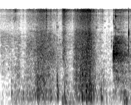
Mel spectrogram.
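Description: Rustling and dull bumps of bags being moved about by hand close to the phone's microphone.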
